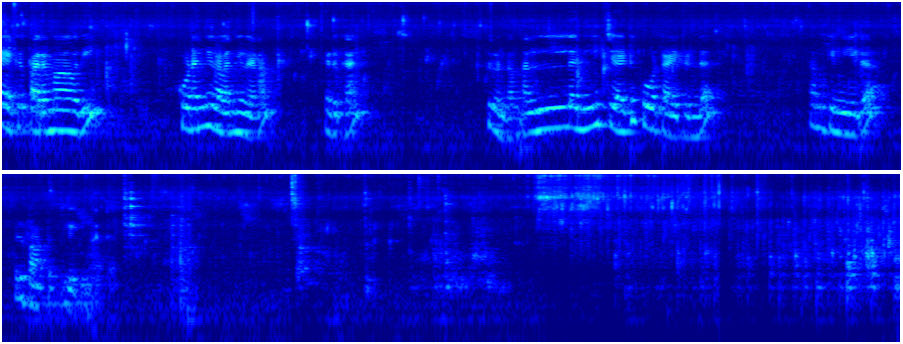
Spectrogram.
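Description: Hot oil sizzles and bubbles in a pan.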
